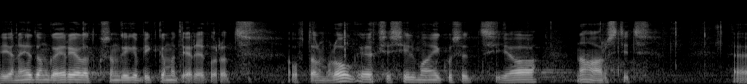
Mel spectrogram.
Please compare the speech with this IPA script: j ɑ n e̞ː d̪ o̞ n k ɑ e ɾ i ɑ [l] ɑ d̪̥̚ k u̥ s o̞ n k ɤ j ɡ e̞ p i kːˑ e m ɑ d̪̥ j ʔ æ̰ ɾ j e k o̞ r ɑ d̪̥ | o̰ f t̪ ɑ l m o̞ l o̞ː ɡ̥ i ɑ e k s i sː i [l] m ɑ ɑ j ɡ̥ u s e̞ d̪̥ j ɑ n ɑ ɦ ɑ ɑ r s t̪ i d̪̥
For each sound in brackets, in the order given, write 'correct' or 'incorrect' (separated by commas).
correct, correct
